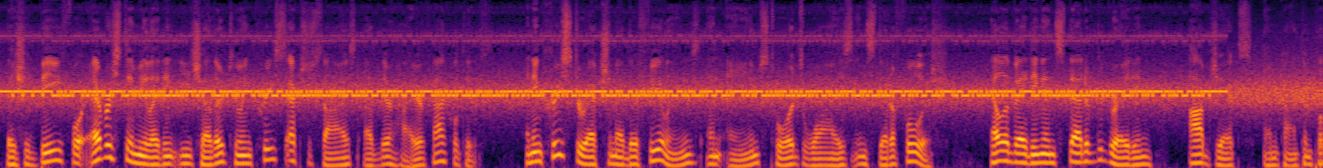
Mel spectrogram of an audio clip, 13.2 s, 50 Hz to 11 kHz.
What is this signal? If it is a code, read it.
RTTY (75 baud, 170 Hz shift), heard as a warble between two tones, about 1850 Hz centre, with radio static, a narrow filter and speech in English. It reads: W3ZF DE 2E6CBO R R FB BOB. RIG HR 20 W, ANT DIPOLE. WX RAIN, 32 C. BTU W3ZF DE 2E6CBO K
